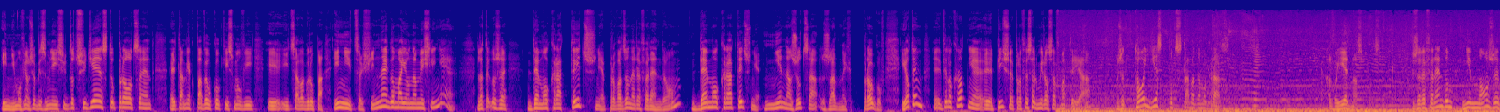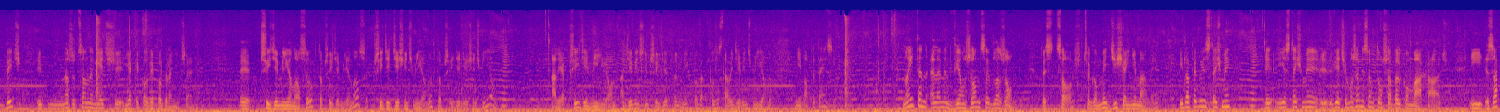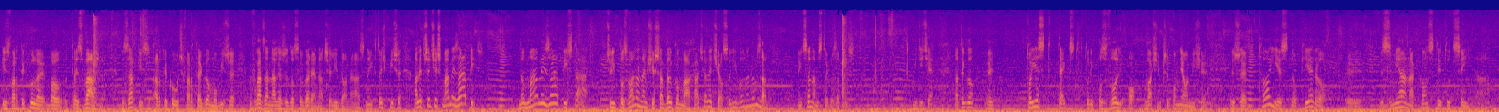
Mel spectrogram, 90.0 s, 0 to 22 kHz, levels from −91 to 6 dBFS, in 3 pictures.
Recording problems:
electrical hum; very faint; from 21 s on; 60 Hz, 10 dB below the speech

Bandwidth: 15 kHz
